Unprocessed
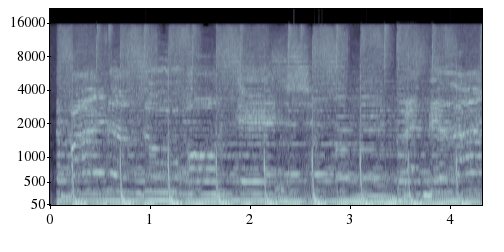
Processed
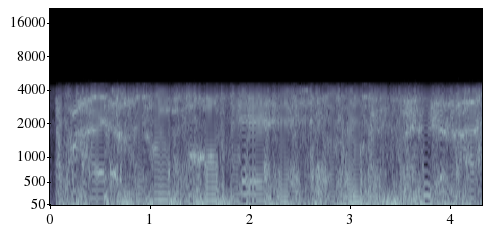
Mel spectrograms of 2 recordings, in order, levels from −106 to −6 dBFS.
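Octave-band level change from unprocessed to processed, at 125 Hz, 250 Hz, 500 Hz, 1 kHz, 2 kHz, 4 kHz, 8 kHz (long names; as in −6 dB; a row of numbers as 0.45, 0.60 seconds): −12.5 dB, −7.0 dB, −6.0 dB, −6.0 dB, −6.0 dB, −7.5 dB, below −40 dB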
